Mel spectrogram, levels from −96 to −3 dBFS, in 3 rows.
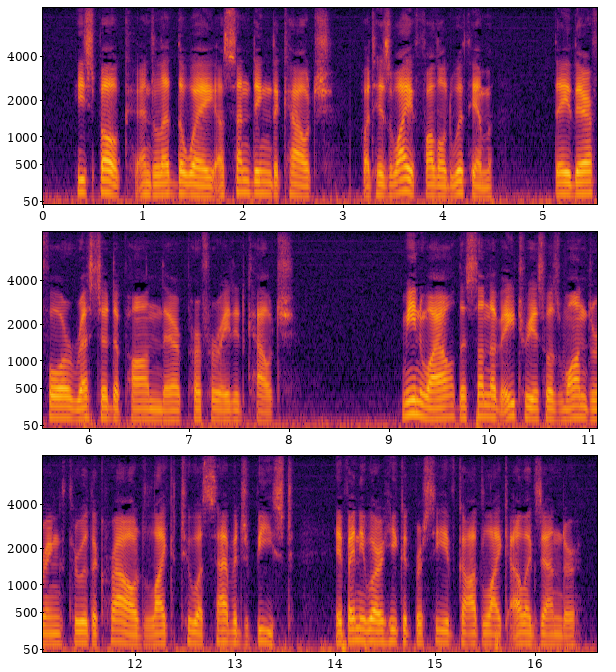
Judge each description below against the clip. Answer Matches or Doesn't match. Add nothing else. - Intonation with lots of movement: Doesn't match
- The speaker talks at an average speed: Matches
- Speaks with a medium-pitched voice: Doesn't match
